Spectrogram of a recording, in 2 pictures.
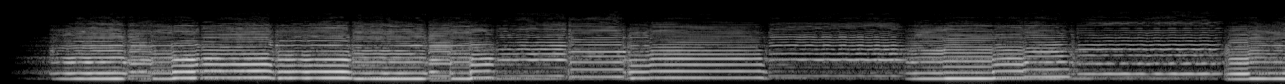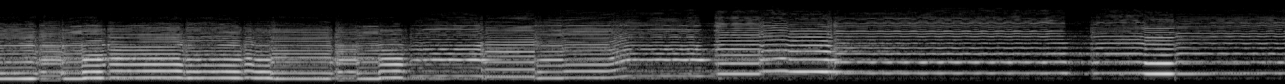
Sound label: Ghost Pirate Violin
